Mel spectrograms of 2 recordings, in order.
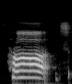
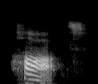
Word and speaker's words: heart: The next 2, hurt is the same as this sound here, and heart rhymes with cart or smart. Okay, so hurt, heart.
